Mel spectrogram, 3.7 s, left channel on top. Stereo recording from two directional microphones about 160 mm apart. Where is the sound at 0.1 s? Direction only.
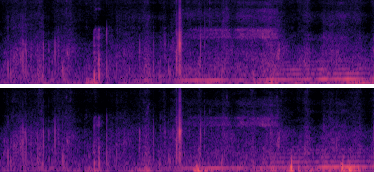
20° right (ahead or behind).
